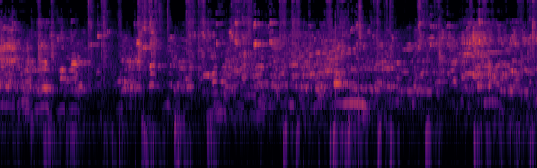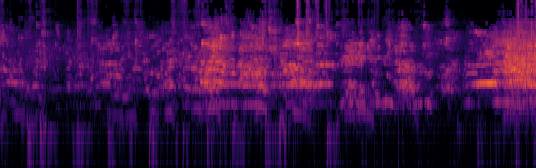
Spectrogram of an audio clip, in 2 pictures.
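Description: A crowd of spectators chatters and cheers.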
